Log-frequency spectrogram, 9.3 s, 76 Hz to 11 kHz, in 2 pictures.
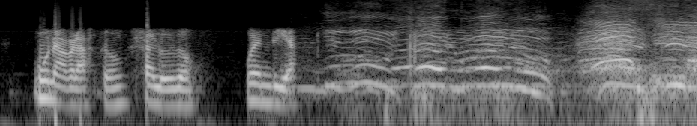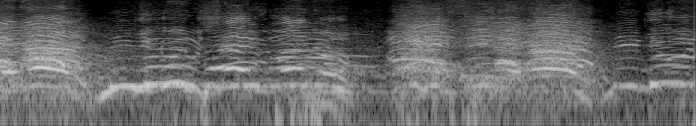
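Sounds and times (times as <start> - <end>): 
speech: 0.3 - 9.2
large protest crowd chanting slogans at a demonstration in a Spanish city: 2.0 - 9.2.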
